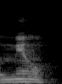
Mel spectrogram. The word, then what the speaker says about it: mho: और ohm inverse को हम क्या बोलते हैं, उल्टी स्पेलिंग को उल्टा कर दो, म्यो, MHO, म्यो।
